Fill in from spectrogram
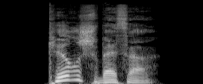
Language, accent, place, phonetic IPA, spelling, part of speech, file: German, Germany, Berlin, [ˈkɪʁʃˌvɛsɐ], Kirschwässer, noun, De-Kirschwässer.ogg
- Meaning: nominative/accusative/genitive plural of Kirschwasser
